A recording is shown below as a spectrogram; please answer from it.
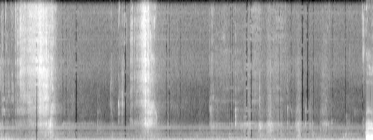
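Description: An apple, spread with peanut butter, is bitten twice in crisp, close crunches about two seconds apart, followed by quiet chewing and faint mouth sounds before a sudden louder noise at the end.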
